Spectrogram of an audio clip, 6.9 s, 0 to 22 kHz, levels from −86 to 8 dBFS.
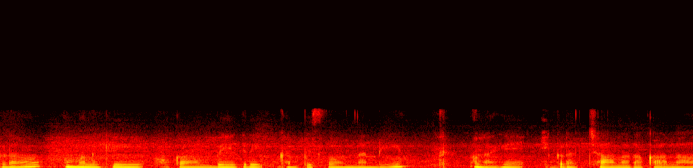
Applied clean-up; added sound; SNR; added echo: none; none; none; none.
